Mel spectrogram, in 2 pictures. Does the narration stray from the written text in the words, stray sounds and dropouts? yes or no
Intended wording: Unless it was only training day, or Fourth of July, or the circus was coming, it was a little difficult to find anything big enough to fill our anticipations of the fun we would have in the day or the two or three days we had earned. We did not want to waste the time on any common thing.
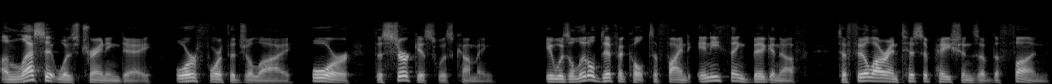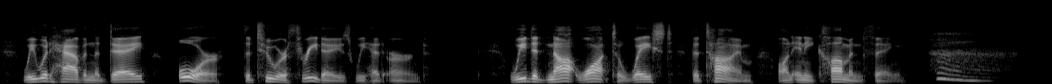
yes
